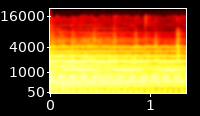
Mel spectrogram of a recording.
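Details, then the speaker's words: 1979 Trend Clock Co. wall clock, Hermle 351-030 movement, after restoration, hour chime test: clear, evenly spaced gong strikes ring and sustain over a steady tick, so the hammers strike cleanly and the chime works normally. "Okay, sounds good."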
